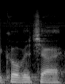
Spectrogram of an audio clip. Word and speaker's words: Klobuchar: And I want to thank you, WhatsApper, for I want to thank you for giving me the correct pronunciation to Amy Klobuchar, because she seems to be one that is shining brightly at this stage.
